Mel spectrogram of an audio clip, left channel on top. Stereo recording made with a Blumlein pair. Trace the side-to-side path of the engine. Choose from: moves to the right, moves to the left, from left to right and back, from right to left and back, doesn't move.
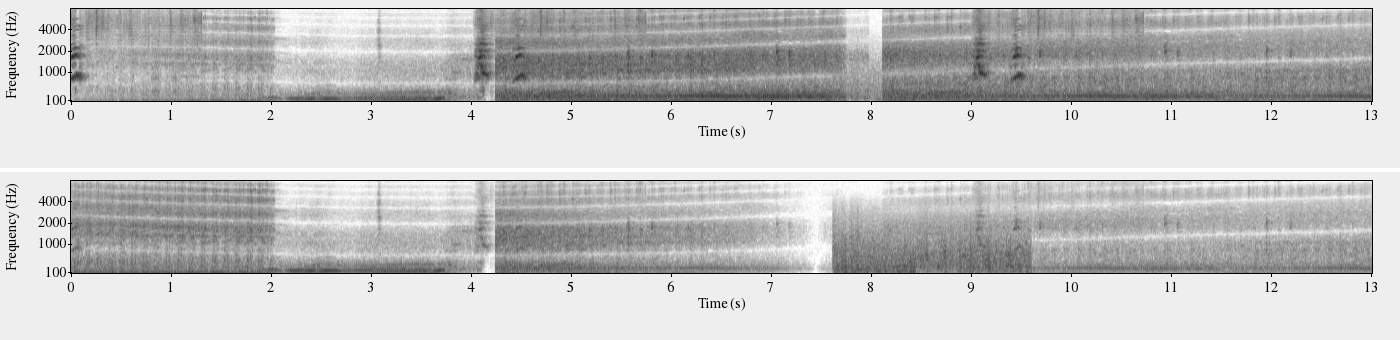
moves to the left.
